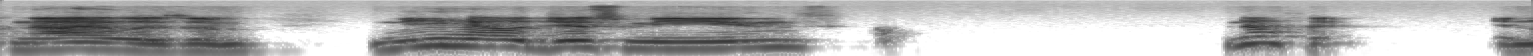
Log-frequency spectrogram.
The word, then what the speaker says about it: nihilism: In fact, nihil, I know it's spelled nihilism, but it's pronounced nihilism.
